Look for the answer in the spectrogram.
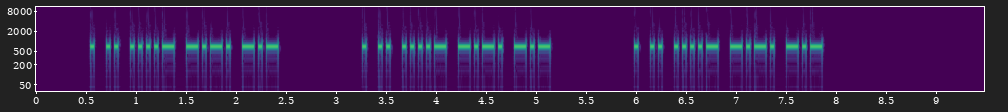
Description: Morse code, heard as a keyed tone, about 30 wpm, 700 Hz. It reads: EI4CK EI4CK EI4CK
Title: DXCC-100 Call Signs - 5 Characters - Repeated 3x - 30wpm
